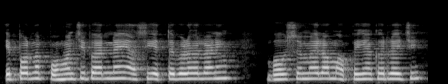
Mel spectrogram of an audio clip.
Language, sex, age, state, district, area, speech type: Odia, female, 60+, Odisha, Nayagarh, rural, spontaneous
